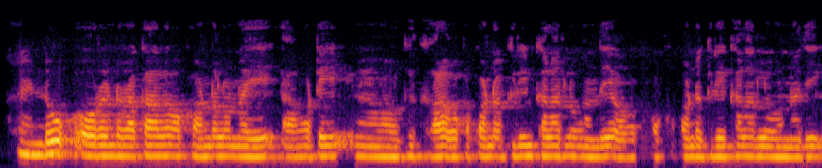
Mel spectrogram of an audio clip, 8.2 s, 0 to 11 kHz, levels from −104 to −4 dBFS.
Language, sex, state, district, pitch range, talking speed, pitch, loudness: Telugu, male, Andhra Pradesh, Srikakulam, 150-160 Hz, 115 wpm, 155 Hz, -25 LUFS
